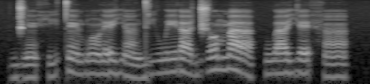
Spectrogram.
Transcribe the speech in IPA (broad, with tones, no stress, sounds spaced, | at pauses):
d͡ʒ ɛ̃˨ h i˨˦ t ɛ̃˧ b ɔ̃˧ ɾ ɛ˧ j ã˨ d i˧ w e˦ ɾ a˧ d͡ʒ ɔ˦ m a˦˨ | w a˧ j ɛ˧ h ã˧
